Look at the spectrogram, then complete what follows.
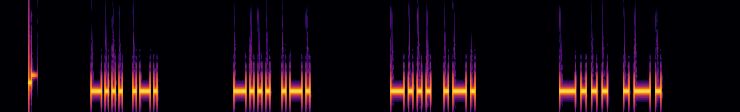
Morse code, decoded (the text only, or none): BR BR BR BR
